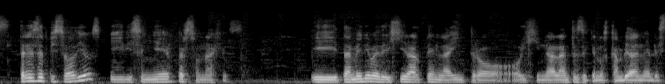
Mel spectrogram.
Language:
Spanish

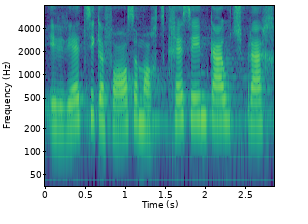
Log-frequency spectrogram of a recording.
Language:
Swiss German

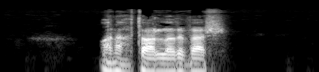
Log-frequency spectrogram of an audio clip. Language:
Turkish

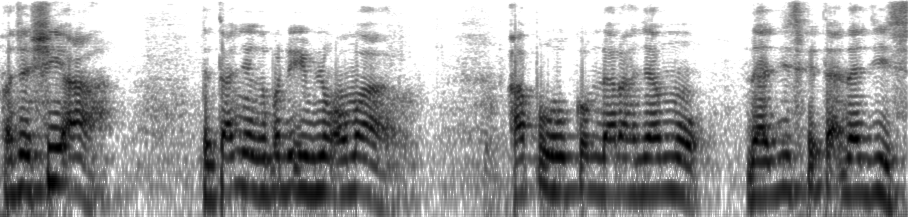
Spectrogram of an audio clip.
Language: Malay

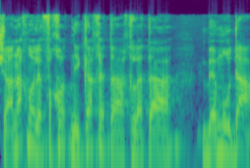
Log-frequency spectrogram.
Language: Hebrew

